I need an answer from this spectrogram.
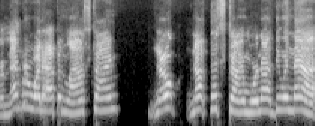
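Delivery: acted-out call, pitched high. Speaker voicing an inner guard that yells when you try to trust, yelling guard voice. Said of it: "that guard is yelling".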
